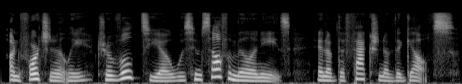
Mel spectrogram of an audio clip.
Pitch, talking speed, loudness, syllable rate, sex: 200 Hz, 170 wpm, -20 LUFS, 6.0 syllables/s, female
